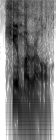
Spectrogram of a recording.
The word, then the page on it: humoral: American English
